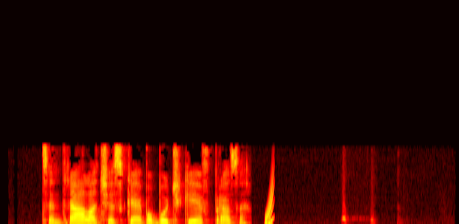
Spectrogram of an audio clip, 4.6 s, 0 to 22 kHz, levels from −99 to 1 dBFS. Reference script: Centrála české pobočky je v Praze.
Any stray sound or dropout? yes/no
yes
